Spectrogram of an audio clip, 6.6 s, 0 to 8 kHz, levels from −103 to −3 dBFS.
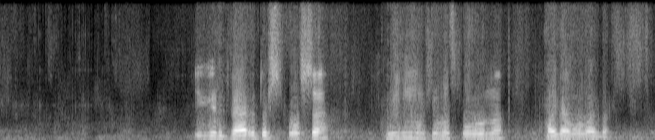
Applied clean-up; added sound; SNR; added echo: neural separator model SepFormer DNS4.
